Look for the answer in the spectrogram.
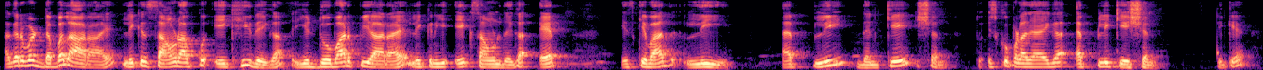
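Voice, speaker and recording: A man teaching an online lesson to students, repeating each word slowly several times in a patient, reassuring way. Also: on the high side. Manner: reassuring, addresses the viewers as children. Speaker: English teacher.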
